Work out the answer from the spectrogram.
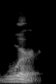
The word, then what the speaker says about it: were: Miren, uno es con el sonido como una ER, where, where, where. Y otro es con el sonido del schwa, como were, were, were, were, were, con el schwa.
